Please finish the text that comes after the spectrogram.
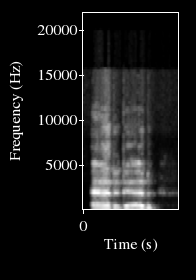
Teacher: This first D is just a regular D. And then because this T falls between two vowel sounds, it also functions like a D. It's a flap T.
